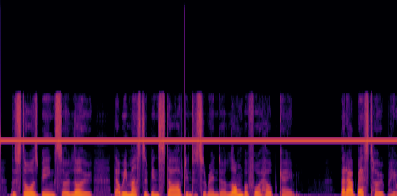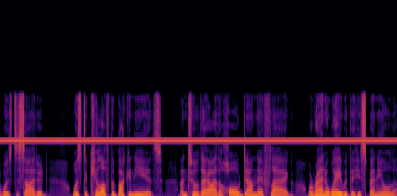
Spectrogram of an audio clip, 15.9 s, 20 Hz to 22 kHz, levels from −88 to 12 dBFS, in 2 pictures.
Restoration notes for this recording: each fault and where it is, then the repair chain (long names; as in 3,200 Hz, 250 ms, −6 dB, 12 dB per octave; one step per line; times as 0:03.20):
whistle 6,300 Hz −30 dBFS
0:03.68: click −18 dBFS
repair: click removal
notch filter 6,300 Hz, Q 30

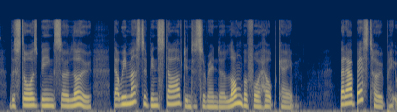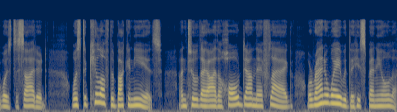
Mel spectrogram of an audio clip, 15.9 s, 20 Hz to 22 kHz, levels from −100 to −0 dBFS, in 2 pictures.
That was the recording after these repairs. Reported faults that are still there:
0:03.68: click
